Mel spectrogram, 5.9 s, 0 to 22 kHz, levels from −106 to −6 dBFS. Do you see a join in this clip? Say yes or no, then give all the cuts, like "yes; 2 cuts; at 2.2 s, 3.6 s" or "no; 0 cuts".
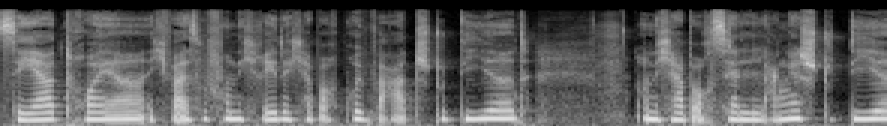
no; 0 cuts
